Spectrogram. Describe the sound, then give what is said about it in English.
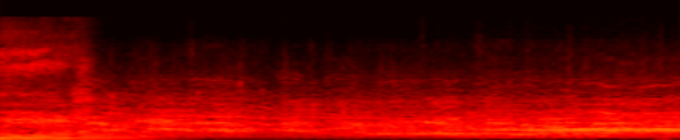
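A large arena crowd at Garrett Coliseum applauds and cheers as the Aggies take the floor, in a steady, loud roar of clapping and voices lasting several seconds, with a brief musical tone fading out at the very start. “Aggies take the floor to an applause.”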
